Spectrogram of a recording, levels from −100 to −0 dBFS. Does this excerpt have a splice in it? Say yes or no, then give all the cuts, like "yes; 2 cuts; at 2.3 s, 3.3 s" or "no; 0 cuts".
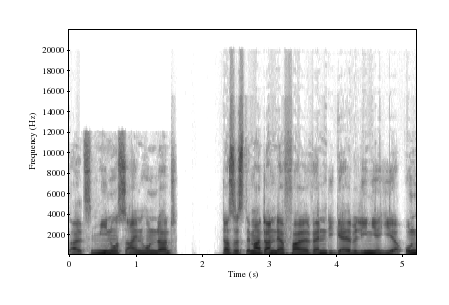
no; 0 cuts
